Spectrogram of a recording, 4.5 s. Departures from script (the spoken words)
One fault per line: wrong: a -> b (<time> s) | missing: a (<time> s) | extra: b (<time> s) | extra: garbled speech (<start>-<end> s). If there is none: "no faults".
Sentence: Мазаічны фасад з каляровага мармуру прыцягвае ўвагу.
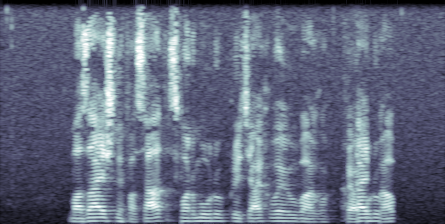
missing: каляровага (1.8 s)
extra: garbled speech (3.4-3.9 s)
